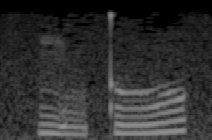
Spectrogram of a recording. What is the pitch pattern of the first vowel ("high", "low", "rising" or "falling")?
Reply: low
